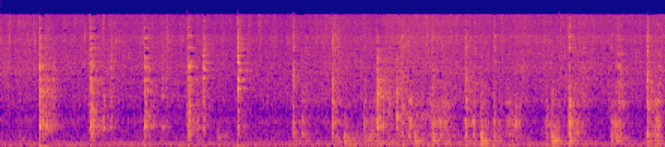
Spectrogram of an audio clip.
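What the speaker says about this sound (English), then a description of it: "In a pan, I have heated oil. I will now add onions to this." Onions sauté in a pan of hot oil for Goan batat bhaji, a soft steady sizzle punctuated by regular scraping knocks of stirring, close up with no voices.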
